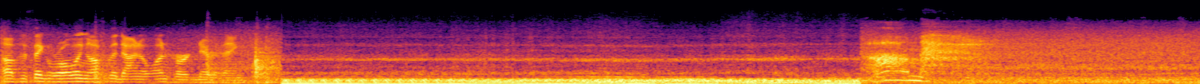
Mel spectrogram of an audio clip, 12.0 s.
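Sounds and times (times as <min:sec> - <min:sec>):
car engine rumbling: 0:02.0 - 0:08.8.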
